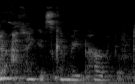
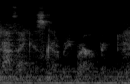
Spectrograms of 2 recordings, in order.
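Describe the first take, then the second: First: Hushed whisper, as if sharing a secret. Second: Barely audible, quick whisper; faint whisper. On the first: Telling viewers a cooking secret, in a whisper. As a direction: lean in and whisper it. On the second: Confiding to the camera in a faint whisper. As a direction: breathe it almost silently. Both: Real, not acted.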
